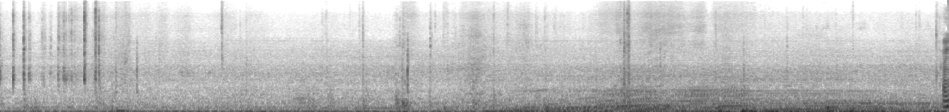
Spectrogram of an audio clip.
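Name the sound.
Acura MDX Type S SUV driving on the road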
